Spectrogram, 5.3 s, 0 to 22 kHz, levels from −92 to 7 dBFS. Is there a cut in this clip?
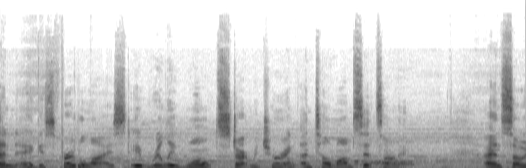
no; 0 cuts

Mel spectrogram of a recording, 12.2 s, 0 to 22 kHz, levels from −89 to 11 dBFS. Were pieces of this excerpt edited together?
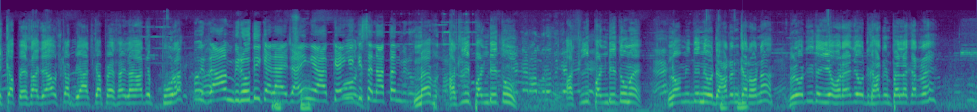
yes; 2 cuts; at 2.4 s, 9.6 s

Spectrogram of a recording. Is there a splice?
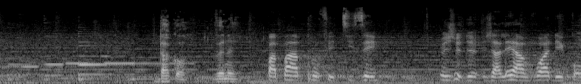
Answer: yes; 1 cut; at 2.6 s

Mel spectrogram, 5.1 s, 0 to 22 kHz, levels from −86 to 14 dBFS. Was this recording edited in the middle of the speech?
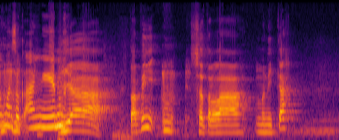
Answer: yes; 1 cut; at 1.7 s

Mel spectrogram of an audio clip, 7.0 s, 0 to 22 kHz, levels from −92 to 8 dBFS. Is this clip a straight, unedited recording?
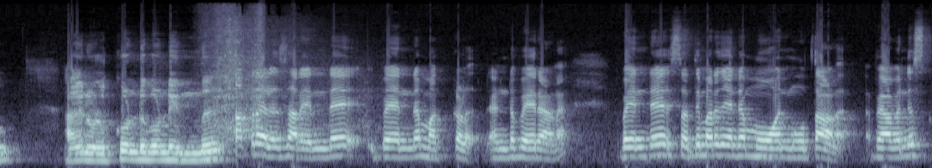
no; 1 cut; at 1.8 s

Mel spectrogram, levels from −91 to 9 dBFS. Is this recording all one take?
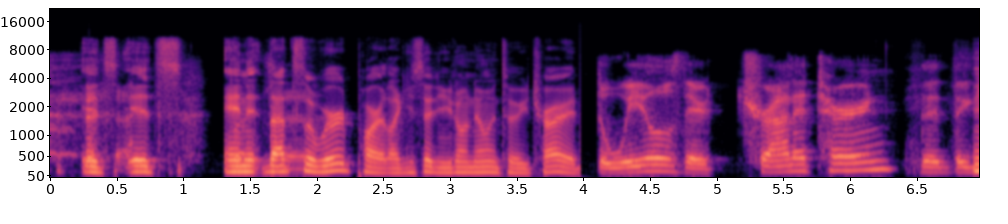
no; 1 cut; at 4.0 s

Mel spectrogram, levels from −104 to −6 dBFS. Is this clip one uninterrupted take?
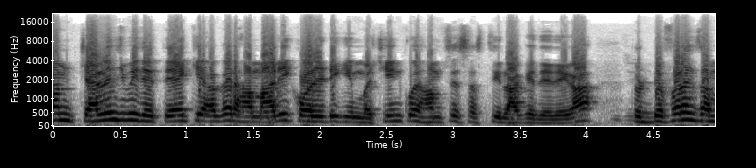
yes; 0 cuts

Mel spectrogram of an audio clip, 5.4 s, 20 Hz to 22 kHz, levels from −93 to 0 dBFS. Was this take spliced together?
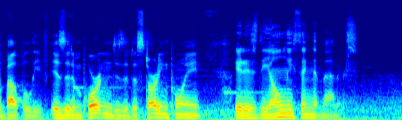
no; 0 cuts

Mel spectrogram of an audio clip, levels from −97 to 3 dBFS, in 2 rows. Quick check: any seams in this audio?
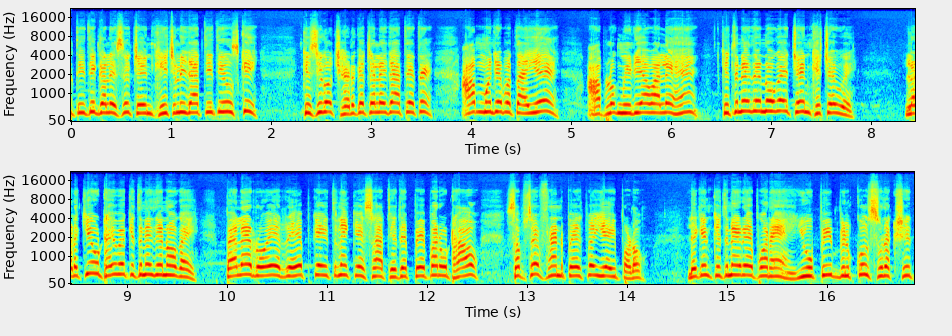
no; 0 cuts

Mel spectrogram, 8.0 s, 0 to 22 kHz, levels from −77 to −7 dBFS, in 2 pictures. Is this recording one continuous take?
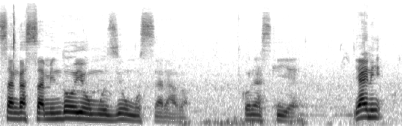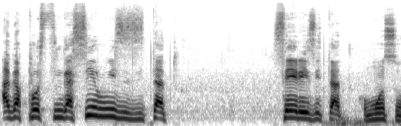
yes; 0 cuts

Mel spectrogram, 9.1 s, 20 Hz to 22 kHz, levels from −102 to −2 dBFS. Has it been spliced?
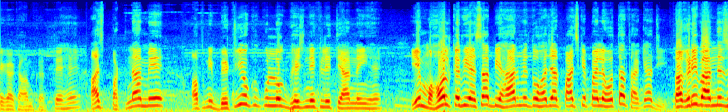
yes; 2 cuts; at 1.0 s, 8.3 s

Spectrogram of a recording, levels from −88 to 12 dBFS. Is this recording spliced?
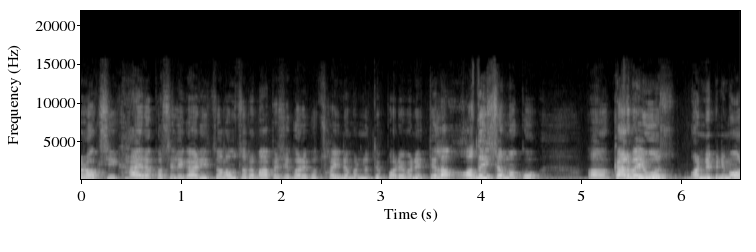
no; 0 cuts

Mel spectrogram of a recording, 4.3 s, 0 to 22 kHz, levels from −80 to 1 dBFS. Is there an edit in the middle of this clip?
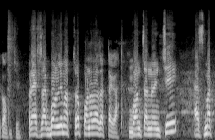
yes; 1 cut; at 2.4 s

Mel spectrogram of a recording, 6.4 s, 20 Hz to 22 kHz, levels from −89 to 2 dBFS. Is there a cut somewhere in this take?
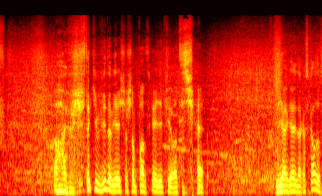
yes; 1 cut; at 5.5 s

